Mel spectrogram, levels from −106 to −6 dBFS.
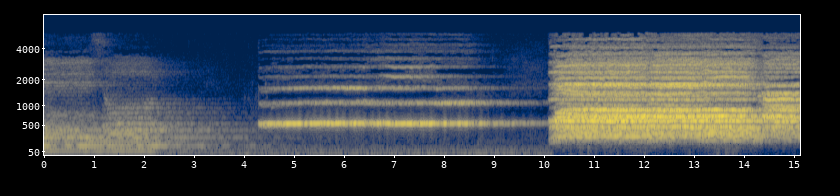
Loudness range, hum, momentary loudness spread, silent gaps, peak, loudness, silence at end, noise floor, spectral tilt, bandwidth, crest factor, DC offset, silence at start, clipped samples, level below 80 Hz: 16 LU; none; 24 LU; none; -4 dBFS; -19 LUFS; 0 s; -61 dBFS; -8.5 dB/octave; 5.8 kHz; 18 dB; under 0.1%; 0 s; under 0.1%; -60 dBFS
